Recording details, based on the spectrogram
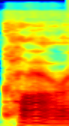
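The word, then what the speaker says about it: Kerr: of Milner's kindergarten included Philip k-e-r-r I pronounce it Carr I believe that's correct and who is was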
